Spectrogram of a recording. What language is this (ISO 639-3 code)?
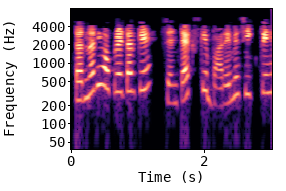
hin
